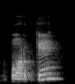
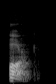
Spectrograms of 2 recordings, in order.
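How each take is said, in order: First: "por qué" rising onto an accented "qué"; stress on qué. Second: "Porque" with weight on "Por", short weak "que"; stress on por. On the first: Teacher contrasting the two words, rising stress on "qué". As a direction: lift the voice on the final "qué". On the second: Teacher contrasting the two words, "Porque" stressed at the front. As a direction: stress "Por" and let "que" drop away. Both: Shown as a demonstration. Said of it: "notice the difference between".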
